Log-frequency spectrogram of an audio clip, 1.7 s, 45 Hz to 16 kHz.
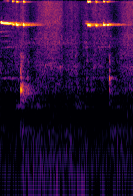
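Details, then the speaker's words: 1993 Toyota Land Cruiser 80 front differential pinion turned by hand, stiff and hard to turn; two thin, high squeaks. It explains a persistent front-end squeak that rose with engine speed; the pinion bearing is suspected and backlash is out of spec. "you guys hear that that's totally not normal and this Land Cruiser has had a persistent squeak in the front end like it kind of goes and goes up with the speed of the engine so I knew it was something with the running gear"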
